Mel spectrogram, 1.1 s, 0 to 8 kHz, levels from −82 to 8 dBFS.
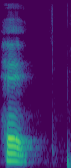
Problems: low volume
